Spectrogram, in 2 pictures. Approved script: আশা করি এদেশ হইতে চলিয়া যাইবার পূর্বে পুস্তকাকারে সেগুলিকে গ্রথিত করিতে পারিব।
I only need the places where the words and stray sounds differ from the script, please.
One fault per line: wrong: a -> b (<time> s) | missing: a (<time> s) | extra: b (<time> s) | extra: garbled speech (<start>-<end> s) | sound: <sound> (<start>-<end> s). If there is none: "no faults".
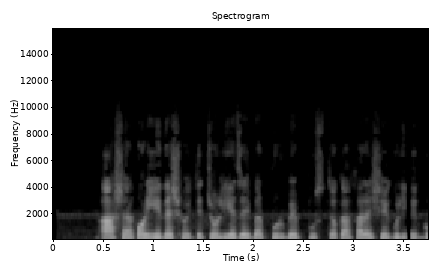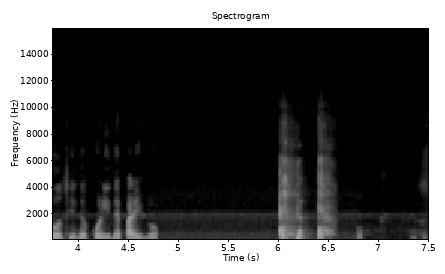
sound: dropout (3.5-3.6 s)
sound: laugh (6.0-6.6 s)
